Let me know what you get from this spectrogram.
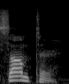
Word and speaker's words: Sumter: South Carolina, Summer. The town's name is Summer. Summer is spelt Summer, but the T for an M. S-M-T-E-R. – It's Sumter. – Sumter? Okay, there you go. – Yeah. Sumter, South Carolina.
